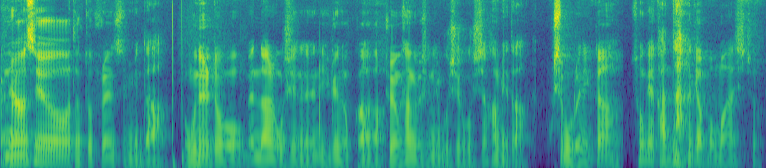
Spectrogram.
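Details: Adult male speaker; normal speech.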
